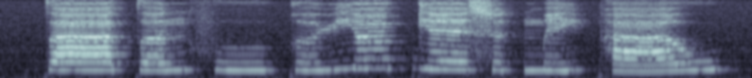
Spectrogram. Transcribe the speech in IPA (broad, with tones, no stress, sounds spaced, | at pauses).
t̪ aː˧ t̪ ɐ˨˥ n f uː˨ k ɵ˨˥ ɥ j œː˥ k̚ j ɛː˧ s ɵ˨ t̚ m e˨˥ j pʰ aː˨˥ w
